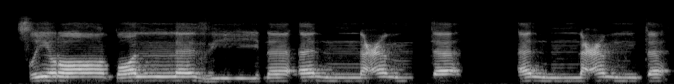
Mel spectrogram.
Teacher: An'amta harus dijelaskan nunnya, tapi tetap kita berikan dengung walaupun tidak seperti idgham. Kenapa? Karena dia izhar hukumnya.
